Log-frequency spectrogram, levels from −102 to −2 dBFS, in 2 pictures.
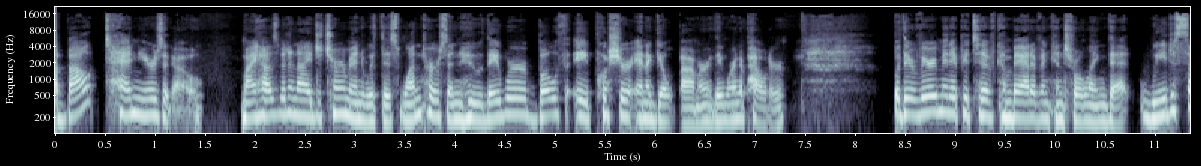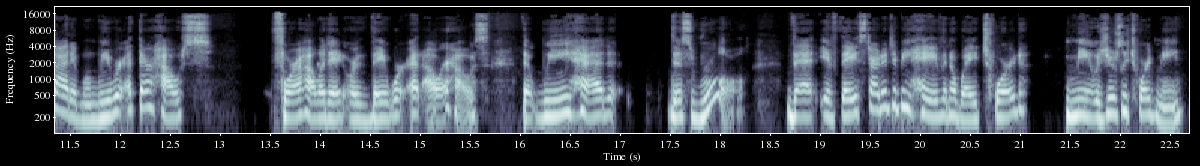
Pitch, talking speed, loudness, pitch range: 205 Hz, 195 wpm, -20 LUFS, 185-225 Hz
